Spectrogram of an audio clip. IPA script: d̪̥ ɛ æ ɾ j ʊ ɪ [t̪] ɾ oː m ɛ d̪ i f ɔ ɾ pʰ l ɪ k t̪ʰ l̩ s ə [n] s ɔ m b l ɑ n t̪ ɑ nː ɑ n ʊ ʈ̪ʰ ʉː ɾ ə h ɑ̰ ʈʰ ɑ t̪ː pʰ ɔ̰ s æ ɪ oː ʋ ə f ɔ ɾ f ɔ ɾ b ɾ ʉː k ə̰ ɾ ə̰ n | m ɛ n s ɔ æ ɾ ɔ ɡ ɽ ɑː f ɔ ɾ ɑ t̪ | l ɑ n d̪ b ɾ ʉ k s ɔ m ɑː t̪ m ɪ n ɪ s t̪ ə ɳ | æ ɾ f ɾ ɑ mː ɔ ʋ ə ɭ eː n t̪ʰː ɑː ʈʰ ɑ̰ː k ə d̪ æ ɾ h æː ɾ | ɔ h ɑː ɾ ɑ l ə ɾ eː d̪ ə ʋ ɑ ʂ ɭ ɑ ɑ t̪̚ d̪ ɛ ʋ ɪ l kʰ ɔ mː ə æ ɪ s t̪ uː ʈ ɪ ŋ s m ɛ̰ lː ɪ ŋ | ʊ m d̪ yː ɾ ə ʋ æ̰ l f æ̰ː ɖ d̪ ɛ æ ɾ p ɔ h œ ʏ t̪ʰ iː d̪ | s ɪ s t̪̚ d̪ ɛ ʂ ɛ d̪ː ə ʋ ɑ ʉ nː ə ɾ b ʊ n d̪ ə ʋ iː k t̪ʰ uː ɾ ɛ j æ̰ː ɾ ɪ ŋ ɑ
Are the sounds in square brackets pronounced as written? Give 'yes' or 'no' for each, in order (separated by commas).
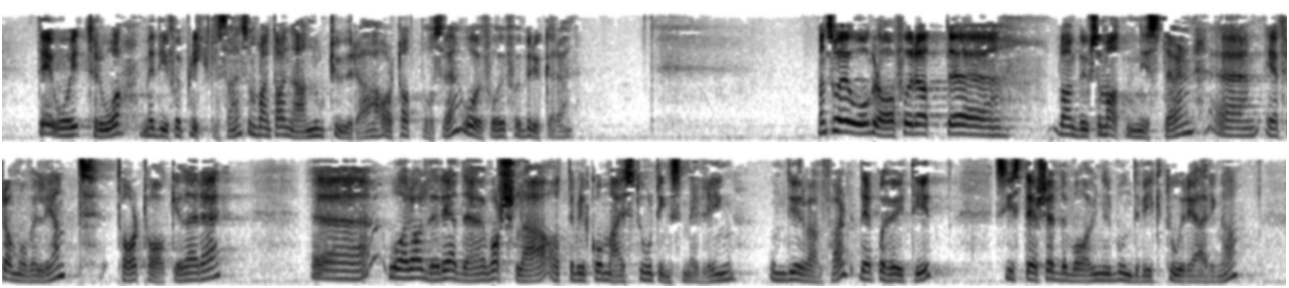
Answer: no, yes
